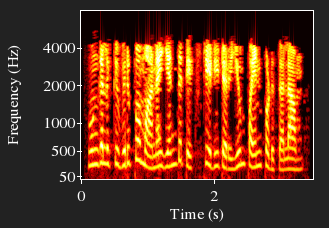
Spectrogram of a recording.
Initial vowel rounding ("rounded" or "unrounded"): rounded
